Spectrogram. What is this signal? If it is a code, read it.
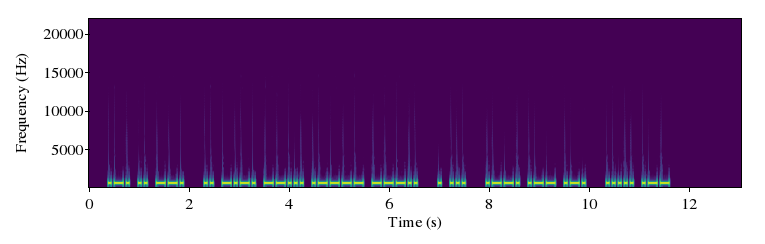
Morse code, heard as a keyed tone, about 20 wpm, 700 Hz. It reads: RIG IC718 ES PWR 5W
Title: K1USN SST QSO Practice 20wpm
